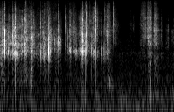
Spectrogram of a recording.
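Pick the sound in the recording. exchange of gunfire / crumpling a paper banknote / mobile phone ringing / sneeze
crumpling a paper banknote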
